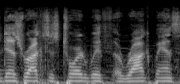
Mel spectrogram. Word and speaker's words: Des Rocks: But Daniel Rocca, also known as Des Rocks, as he pronounced it, is an American rock musician from Rockville Center.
